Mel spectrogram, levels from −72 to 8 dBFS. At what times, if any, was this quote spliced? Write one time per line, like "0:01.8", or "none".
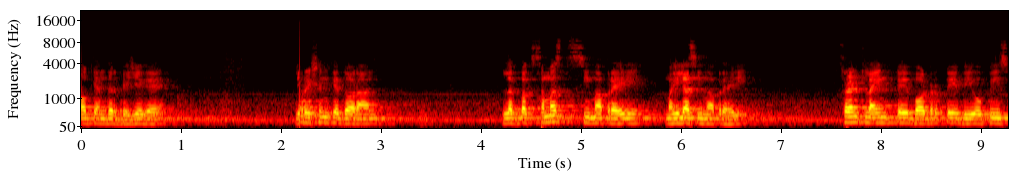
0:02.2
